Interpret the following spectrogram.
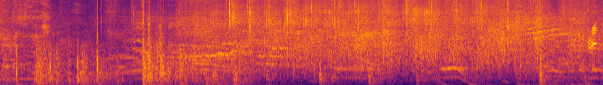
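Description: Pro-wrestling ring: quick thumps of feet running across the canvas, then a heavy thud of a body hitting the ring mat about a second and a half in, with smaller knocks later. Voices shout over the action.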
